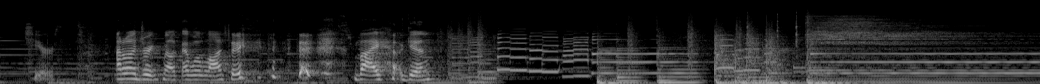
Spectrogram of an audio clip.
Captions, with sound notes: Cheers. I don't want to drink milk, I want a latte. (chuckles) Bye again.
